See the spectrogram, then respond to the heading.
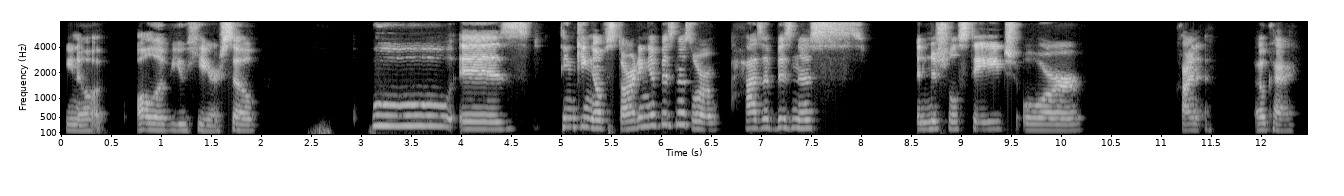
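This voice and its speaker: A woman's voice: mid-range voice, slow pace, a bit bright. A young adult woman from Ethiopia giving a conversational conference talk, with many fillers and restarts. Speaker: conference speaker. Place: conference hall.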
